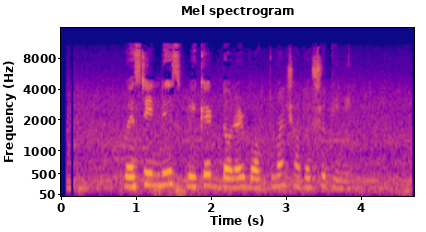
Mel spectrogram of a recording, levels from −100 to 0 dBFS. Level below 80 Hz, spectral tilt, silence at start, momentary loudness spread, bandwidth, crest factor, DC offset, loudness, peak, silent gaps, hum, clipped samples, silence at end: -60 dBFS; -3.5 dB/octave; 0.05 s; 19 LU; 11.5 kHz; 18 dB; under 0.1%; -25 LUFS; -8 dBFS; none; none; under 0.1%; 0 s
